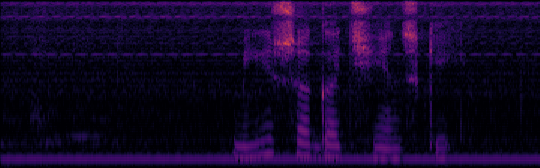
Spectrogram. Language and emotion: Russian, neutral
